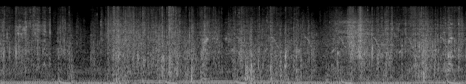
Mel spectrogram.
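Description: Aluminium foil crinkling and rustling as it is folded and crimped around a brisket, in swells a second or so apart, over background music with a low, steady bass line.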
